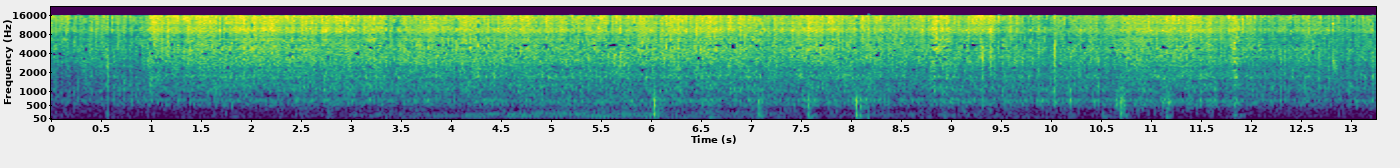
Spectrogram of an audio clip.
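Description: Onion, garlic and ginger spice paste frying in hot oil in a metal kadai: a steady sizzle that gets louder about a second in, with a flat metal spatula stirring and now and then clicking and scraping against the pan.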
